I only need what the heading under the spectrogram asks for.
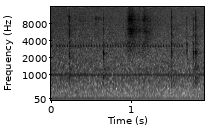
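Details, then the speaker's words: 2002 Mercedes-Benz ML320 with code P0400, engine off: faint sharp clicks as the EGR vacuum solenoid is energized via power probe, clicking normally; fault was a plugged EGR pipe. "I'm not sure if you you guys can hear that but I can hear clicking"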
